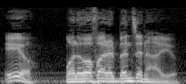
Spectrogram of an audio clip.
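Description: A man's voice: mid-range voice, lively intonation, moderate pace, natural voice. A man playing a protective, resigned brother born into the mafia in a radio drama. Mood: wistful, resigned. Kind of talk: stage-style radio drama.

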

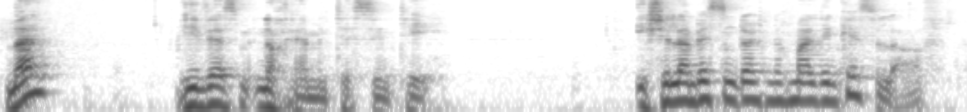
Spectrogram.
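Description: An actor playing a charming, flattering young man in a German radio play, attentive and ingratiating, in standard German. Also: medium pitch, a little fast, gravelly. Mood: flattering, breezy. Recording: distant, noisy old radio recording.

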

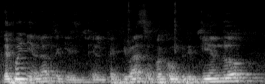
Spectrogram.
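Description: A man's voice: medium pitch, a little fast, slight background noise. A man in his thirties from Mar del Plata, speaking as a film critic on a bookstore panel in a wry, discursive way. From Mar del Plata, Argentina. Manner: discursive, wry, builds arguments in long runs. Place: bookstore event room. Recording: distant, echoey, dull room recording.

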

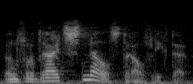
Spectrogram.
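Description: Shrewd, husky smuggler, swooping pitch. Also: male voice, huge pitch swings, unhurried, sharp tone, heavily acted. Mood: smooth bargaining. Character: shrewd male seed smuggler driving a hard bargain. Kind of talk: 1960s Dutch radio drama acting.

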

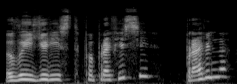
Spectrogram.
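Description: A woman's voice: on the high side, very animated, moderate pace, a bit bright, no echo, studio quality, pitched above the performer's own voice. A woman voicing a formal, eager male TV talk-show host in an audiobook, with emphatic, polished delivery. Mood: eager, solemn.

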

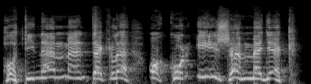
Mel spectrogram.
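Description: A man's voice: extremely high pitch, sharp tone, pitched above the performer's own voice, heavily acted. A man voicing a panicked young boy in an audiobook drama, crying out and pleading in a thin, strained voice. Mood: desperate, tearful. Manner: pleading, drawn-out cries.

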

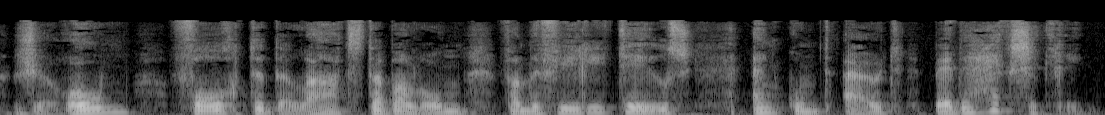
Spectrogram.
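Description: A man narrating a children's radio play as an animated storyteller with a raspy voice. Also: mid-range voice, a little slow, exaggerated voice.

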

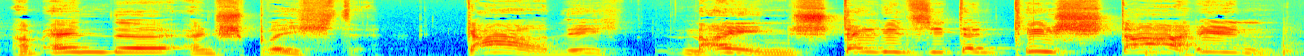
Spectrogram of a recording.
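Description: Raspy, pompous theatre impresario. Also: male voice, extremely high pitch, big pitch swings, bright, forceful tone, full character voice. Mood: irritated, disdainful. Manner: declamatory, repetitive, querulous tirades with emphatic pauses. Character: pompous, embittered ageing male theatre impresario ranting at everything. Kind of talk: German-language radio play acting.

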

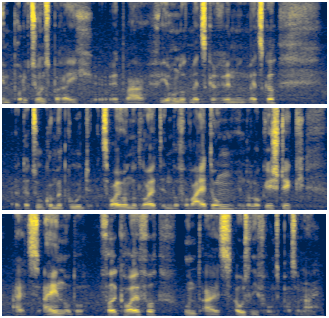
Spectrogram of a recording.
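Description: Actor as low-voiced, officious plant manager. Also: male voice, moderate pace, a little mellow, a little hiss or hum, lightly acted. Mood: defensive, firm. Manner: officious, defensive, formal corporate phrasing. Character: evasive, businesslike slaughterhouse plant manager. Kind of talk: naturalistic radio drama acting.

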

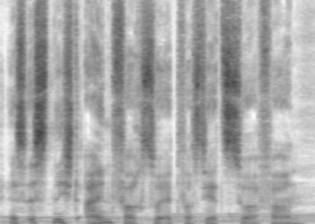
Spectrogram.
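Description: An earnest young man voiced by an actor speaks politely and a little formally, loyal and protective, in audio-drama style. His pitch is middling, and faint music runs underneath. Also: expressive, brisk, lightly acted. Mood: shaken, earnest. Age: young adult. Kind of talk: German audio drama acting.

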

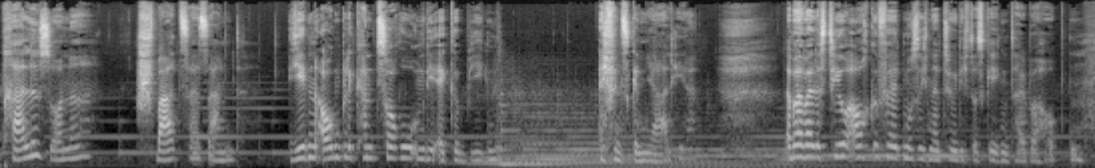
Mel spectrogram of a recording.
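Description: A sardonic, self-willed young woman played by an actress in a radio drama. She sits at a middle pitch and speaks with dry, pointed wit. Music plays clearly behind her. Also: natural voice. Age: young adult. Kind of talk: radio drama dialogue and diary monologue.

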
